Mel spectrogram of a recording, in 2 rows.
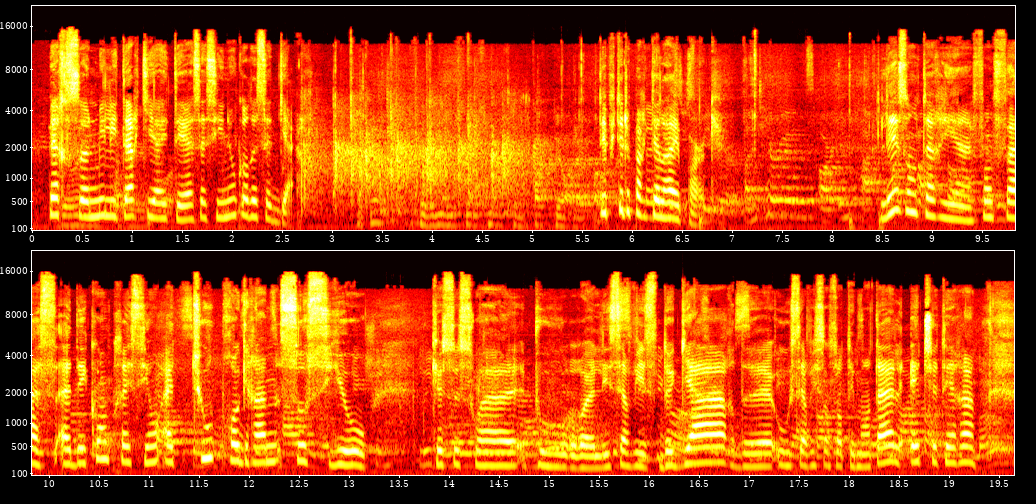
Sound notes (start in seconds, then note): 5.7 some Applause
